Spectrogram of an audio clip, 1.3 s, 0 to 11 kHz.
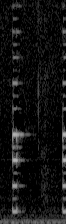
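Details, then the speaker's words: Biolight M8000 patient monitor demonstration: SpO2 finger sensor clipped onto the finger gives two short bright pulse beeps about a second apart, around 60 per minute, with a pulse waveform; pulse oximeter pulse beep. "that's it's pretty self-explanatory onto the finger gonna get me a nice pulse and waveform there and"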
